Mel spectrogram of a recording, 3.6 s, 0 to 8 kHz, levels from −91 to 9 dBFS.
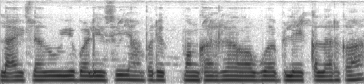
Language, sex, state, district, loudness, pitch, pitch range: Hindi, female, Uttar Pradesh, Etah, -13 LUFS, 145 Hz, 145-150 Hz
